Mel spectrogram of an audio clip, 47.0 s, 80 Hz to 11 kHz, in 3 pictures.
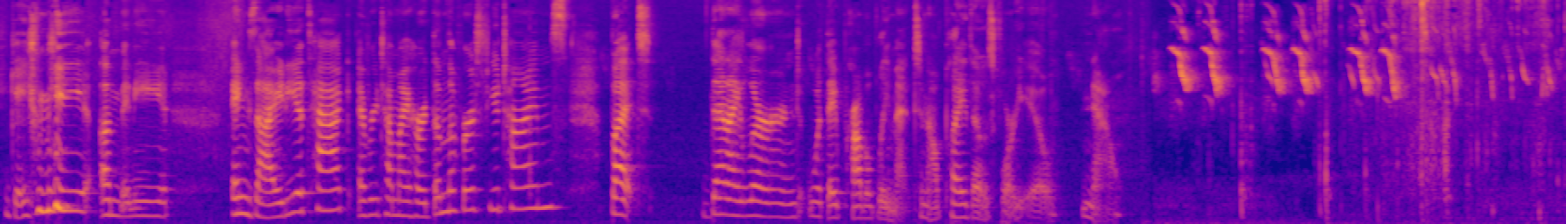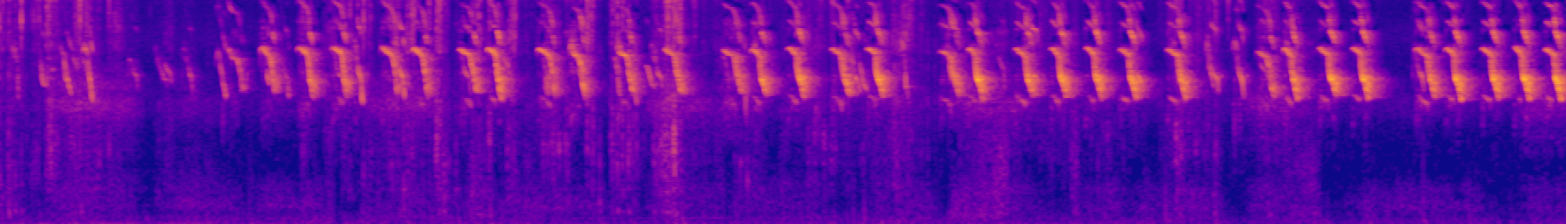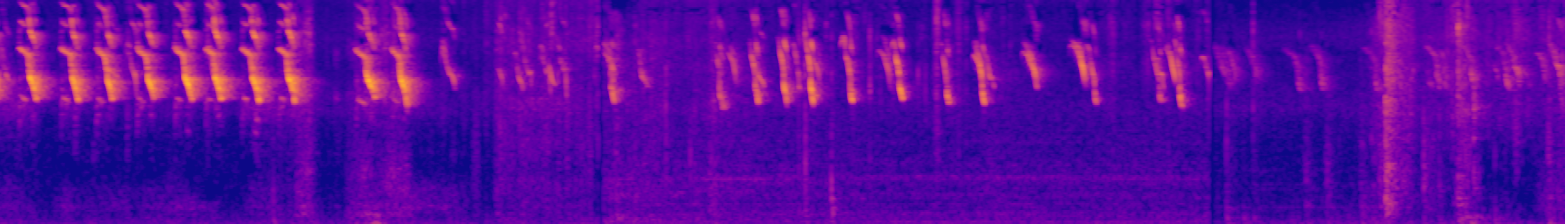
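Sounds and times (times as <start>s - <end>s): chicks trilling chirps: 11.5s - 46.9s.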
